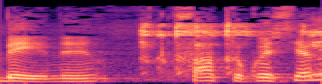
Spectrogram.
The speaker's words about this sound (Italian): Chiedo scusa per il casino, in questo momento è la mia sedia da gaming. che fa casino.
